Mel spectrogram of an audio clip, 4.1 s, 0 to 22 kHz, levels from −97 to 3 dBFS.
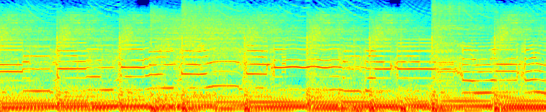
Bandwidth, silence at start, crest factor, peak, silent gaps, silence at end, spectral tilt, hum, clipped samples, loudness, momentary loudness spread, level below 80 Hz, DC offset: over 20 kHz; 0 s; 12 dB; 0 dBFS; none; 0 s; -4.5 dB/octave; none; under 0.1%; -12 LUFS; 1 LU; -22 dBFS; under 0.1%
